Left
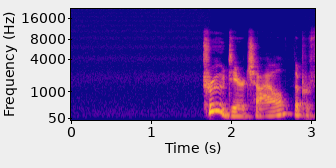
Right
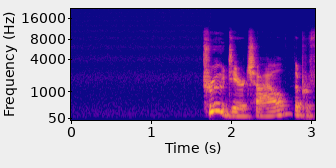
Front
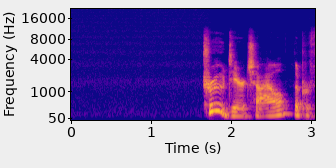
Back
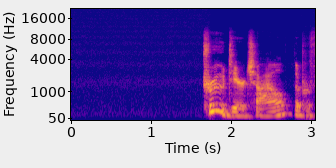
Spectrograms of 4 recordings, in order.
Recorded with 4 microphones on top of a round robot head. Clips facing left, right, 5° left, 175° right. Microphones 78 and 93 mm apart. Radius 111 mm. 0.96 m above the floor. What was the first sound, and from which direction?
A man speaking, 90° left.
